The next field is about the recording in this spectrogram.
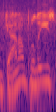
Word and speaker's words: Gallipolis: but I can tell you that I learned early on how to pronounce the U.S. Naval Academy city of Annapolis. And if you know how Gallipolis is spelled, you'll see where my confusion came in.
